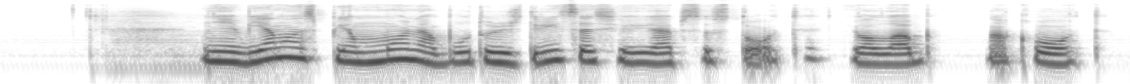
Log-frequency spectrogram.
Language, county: Lithuanian, Vilnius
